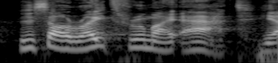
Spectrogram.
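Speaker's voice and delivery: usual speaking voice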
